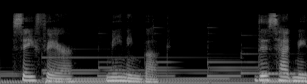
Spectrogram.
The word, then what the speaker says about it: sefer: terminology word sair as a Hebrew noun pronounced as sair meaning book this had me thinking what is the oldest record seir Torah ever found well oldest.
